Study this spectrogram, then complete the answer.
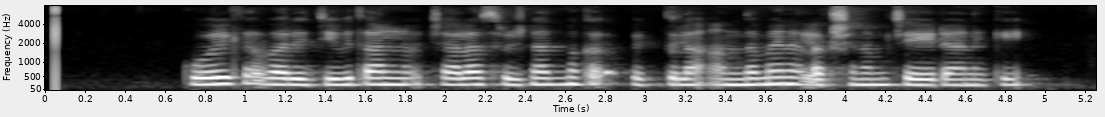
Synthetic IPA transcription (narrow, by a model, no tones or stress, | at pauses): koːɾikɐʋaːɾid͡ʒiːʋit̪aːlɐnut͡ʃaːlaːsɾud͡ʒnaːt̪mɐkɐʋjɐk̚t̪ulɐʔɐnd̪ɐmɐjnɐlʔɐkʂɐɳɐmt͡ʃɛːjɐɽaːniki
